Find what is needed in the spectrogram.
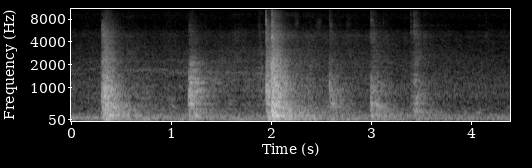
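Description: A series of about six sharp bangs or knocks, irregularly spaced, each with a short echo; the loudest comes about two seconds in.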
